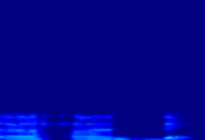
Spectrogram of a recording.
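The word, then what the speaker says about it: أحد: Nah, ahad itu bukan berarti kita membacanya ahad, tapi itu disebabkan karena ada hukum qalqalah. Hukum qalqalah itu kita berarti menekannya. Jadi qul huwallahu ahad. Ketika kita menekan ahad, terjadilah pantulan D-nya itu.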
